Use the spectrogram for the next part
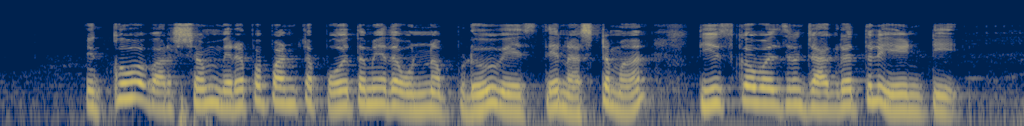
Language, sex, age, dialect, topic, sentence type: Telugu, male, 25-30, Utterandhra, agriculture, question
